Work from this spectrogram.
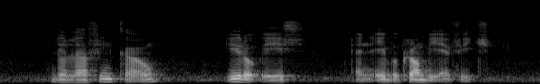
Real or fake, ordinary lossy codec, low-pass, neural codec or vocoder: real; none; none; none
